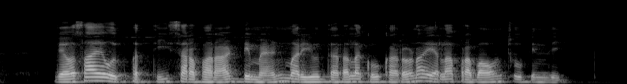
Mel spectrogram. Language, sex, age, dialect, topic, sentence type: Telugu, male, 18-24, Utterandhra, agriculture, question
